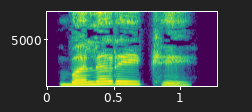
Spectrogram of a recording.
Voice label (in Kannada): "ಬಾಳಾರ್ಕ", kannada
